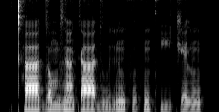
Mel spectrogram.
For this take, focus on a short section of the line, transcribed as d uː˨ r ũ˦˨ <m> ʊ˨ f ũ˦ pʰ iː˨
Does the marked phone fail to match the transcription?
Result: yes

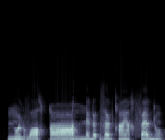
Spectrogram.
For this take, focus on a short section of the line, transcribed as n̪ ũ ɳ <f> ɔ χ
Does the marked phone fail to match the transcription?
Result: yes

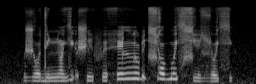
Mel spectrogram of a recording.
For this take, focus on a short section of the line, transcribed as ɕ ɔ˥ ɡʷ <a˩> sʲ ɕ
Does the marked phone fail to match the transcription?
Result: yes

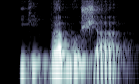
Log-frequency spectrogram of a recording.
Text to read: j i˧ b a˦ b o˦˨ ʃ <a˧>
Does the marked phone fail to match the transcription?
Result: no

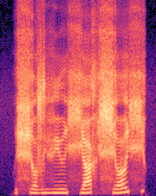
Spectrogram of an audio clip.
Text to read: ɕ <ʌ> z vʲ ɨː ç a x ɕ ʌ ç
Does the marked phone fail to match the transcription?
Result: yes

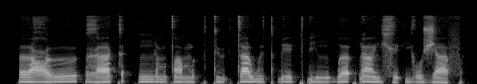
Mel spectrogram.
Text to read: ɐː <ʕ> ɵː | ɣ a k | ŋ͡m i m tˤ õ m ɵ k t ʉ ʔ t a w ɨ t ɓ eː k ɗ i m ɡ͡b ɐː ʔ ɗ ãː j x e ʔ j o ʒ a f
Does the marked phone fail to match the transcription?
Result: no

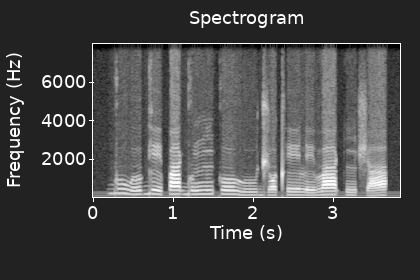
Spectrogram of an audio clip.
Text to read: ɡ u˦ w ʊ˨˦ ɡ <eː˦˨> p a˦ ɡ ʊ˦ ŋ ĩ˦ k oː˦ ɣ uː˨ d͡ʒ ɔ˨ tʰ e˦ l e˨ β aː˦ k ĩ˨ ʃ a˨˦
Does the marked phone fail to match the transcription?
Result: no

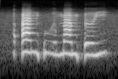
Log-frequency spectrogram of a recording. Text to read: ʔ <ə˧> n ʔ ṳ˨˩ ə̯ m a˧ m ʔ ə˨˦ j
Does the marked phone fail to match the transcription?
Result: yes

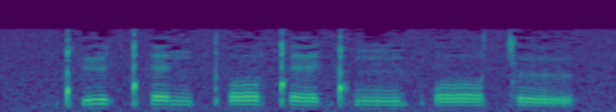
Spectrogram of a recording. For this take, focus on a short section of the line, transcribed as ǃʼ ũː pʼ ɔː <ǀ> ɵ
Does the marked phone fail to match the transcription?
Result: no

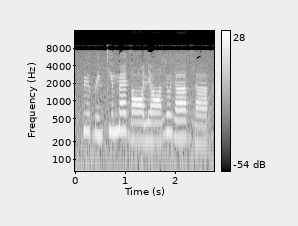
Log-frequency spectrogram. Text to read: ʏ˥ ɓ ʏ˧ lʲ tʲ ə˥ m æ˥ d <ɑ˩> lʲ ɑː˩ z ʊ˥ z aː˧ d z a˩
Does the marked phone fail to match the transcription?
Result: yes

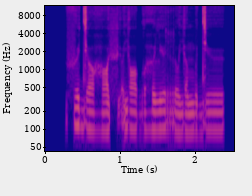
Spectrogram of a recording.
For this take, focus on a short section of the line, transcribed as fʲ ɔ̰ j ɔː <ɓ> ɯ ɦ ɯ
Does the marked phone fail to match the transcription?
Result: yes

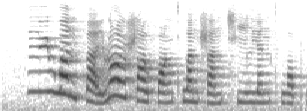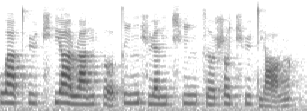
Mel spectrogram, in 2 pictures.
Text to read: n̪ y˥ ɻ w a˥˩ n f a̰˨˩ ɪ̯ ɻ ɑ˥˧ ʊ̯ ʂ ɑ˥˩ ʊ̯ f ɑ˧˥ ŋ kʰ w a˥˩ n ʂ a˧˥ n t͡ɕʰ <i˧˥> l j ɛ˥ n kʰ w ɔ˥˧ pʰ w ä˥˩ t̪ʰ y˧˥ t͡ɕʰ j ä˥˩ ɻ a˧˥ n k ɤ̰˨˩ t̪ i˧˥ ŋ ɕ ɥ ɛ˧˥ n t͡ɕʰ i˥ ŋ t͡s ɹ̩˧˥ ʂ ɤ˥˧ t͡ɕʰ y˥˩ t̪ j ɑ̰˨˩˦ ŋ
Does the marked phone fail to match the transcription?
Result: yes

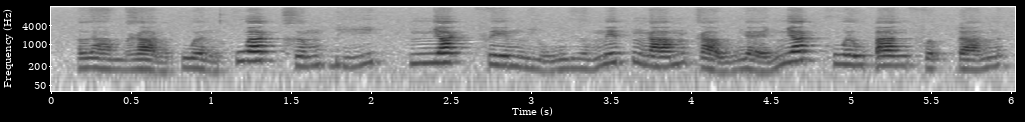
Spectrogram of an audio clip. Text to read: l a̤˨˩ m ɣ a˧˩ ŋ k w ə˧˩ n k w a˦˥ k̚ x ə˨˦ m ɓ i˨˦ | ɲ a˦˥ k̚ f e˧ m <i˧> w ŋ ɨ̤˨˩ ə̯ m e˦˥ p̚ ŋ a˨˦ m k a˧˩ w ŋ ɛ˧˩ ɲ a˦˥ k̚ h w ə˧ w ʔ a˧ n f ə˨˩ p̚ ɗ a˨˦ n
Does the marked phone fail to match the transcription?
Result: yes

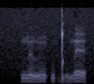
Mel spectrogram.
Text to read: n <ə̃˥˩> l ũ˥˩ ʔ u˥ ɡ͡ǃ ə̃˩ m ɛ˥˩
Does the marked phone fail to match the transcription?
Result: no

